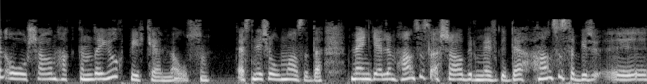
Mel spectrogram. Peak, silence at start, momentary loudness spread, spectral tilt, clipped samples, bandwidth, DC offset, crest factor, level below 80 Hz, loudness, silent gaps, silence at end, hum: 0 dBFS; 0 s; 6 LU; -5.5 dB/octave; under 0.1%; 8.8 kHz; under 0.1%; 12 dB; -40 dBFS; -13 LUFS; none; 0 s; none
